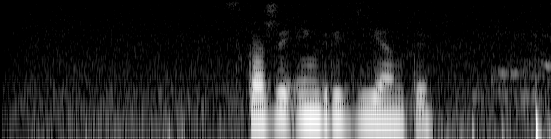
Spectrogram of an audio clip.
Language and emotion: Russian, neutral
